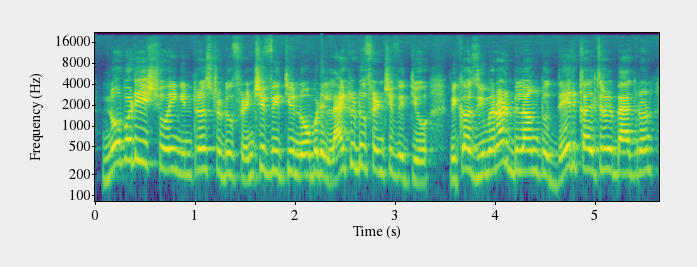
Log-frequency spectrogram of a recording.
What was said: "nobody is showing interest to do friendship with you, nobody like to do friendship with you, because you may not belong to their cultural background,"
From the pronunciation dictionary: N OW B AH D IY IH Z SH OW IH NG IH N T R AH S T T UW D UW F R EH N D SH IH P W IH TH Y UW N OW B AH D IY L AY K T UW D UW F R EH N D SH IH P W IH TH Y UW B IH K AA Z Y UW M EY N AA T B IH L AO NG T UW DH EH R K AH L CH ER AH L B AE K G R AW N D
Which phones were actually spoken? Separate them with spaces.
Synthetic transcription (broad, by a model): N OW B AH D IY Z SH OW IH NG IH N T R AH S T T UW D UW F R EH N D SH IH P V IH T Y UW N OW B AH D IY L AY K T UW D UW F R EH N D SH IH P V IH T Y UW B IH K AA Z Y UW M EY N AA T B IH L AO NG T UW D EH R K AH L CH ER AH L B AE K G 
